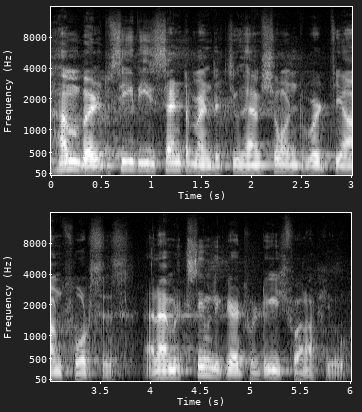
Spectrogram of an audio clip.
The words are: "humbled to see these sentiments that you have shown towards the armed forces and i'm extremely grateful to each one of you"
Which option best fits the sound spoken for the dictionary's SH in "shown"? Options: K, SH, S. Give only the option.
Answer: SH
